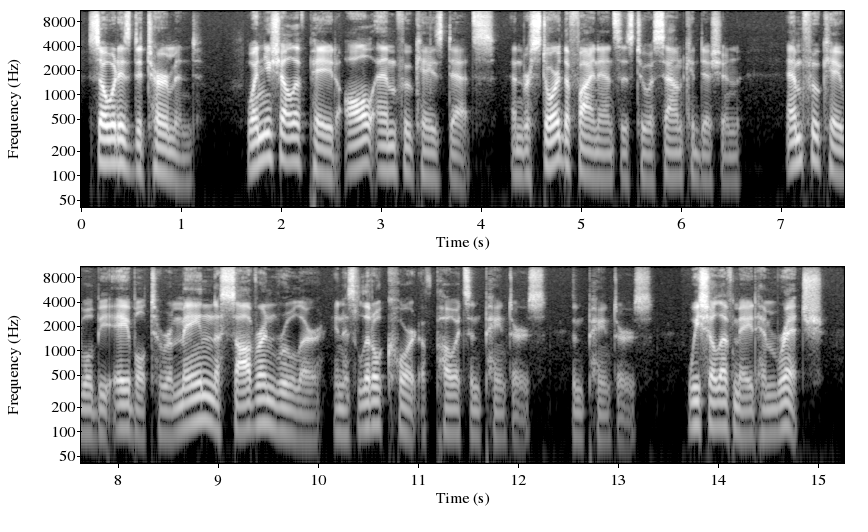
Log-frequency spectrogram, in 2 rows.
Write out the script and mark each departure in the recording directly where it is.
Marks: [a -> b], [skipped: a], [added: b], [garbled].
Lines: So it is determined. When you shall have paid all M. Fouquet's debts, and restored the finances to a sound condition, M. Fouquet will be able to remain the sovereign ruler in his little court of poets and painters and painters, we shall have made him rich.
So it is determined. When you shall have paid all M. Fouquet's debts, and restored the finances to a sound condition, M. Fouquet will be able to remain the sovereign ruler in his little court of poets and painters and painters, we shall have made him rich.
